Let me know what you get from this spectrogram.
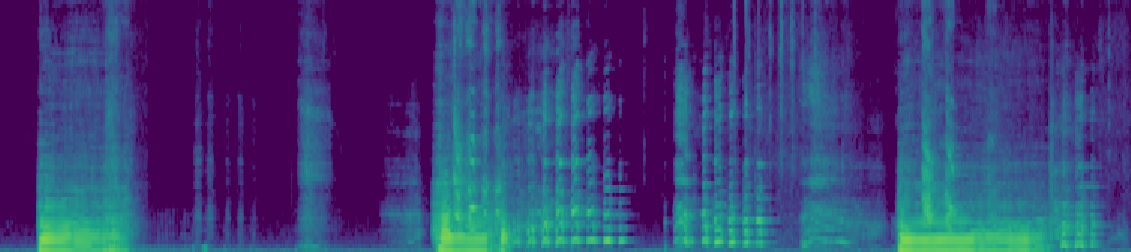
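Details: Teacup Chihuahua howling in reaction to a vuvuzela indoors: three long, flat droning horn blasts, each followed by wavering, pulsing little howls from the dog, with faint laughter between.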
